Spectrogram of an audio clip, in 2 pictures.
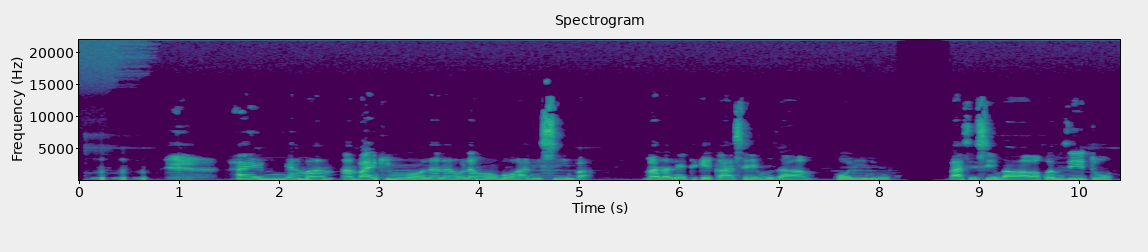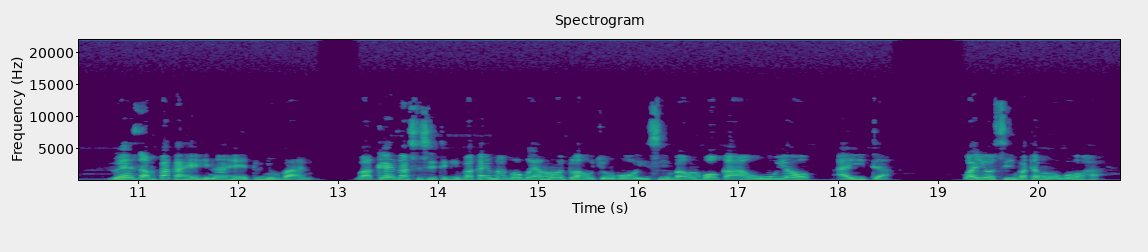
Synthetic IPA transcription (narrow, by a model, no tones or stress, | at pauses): aim̩ɲamaːmbajɛkimuɔnanahɔnamuɔɡɔhanisimba | maːnanɛtikɛkaːsɛhɛmuza | pɔlinuku̥ | ɓasisimbawawakwɛm̩zitu | wɛzam̩pakaɦɛɦinaɦɛtuɲumbani | wʔakɛzasis̬itiɡimbakaimaɡɔɡɔjamɔtɔahut͡ʃɔŋɡɔisimbaːɔmbɔkahujɔ | a̰ita | kwahijɔsimbatamwɔɡɔɦa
